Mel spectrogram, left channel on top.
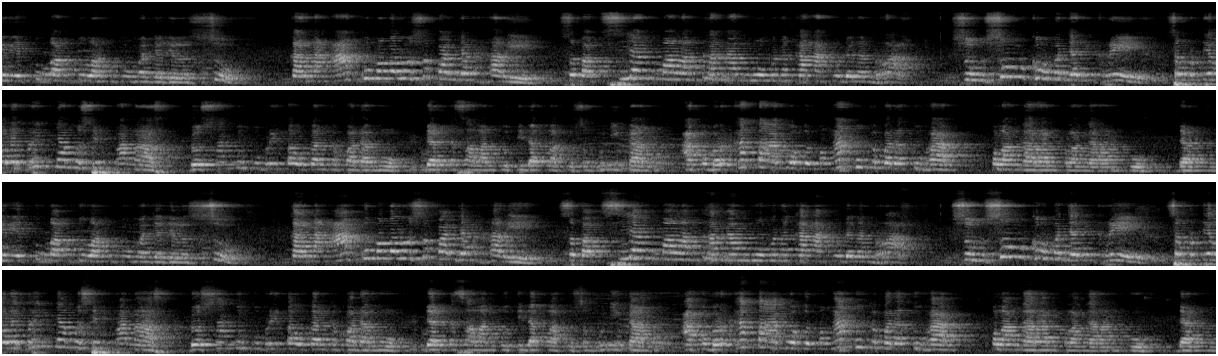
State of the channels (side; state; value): both; normal; correlation 0.44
